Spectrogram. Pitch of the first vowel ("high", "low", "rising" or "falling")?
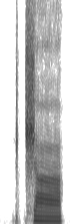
low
